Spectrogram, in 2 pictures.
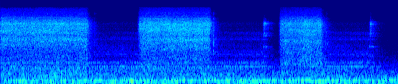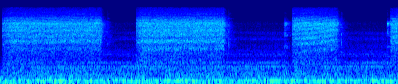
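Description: An airbrush hisses in short, steady bursts of spraying.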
